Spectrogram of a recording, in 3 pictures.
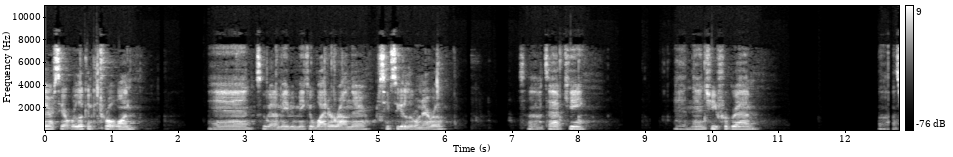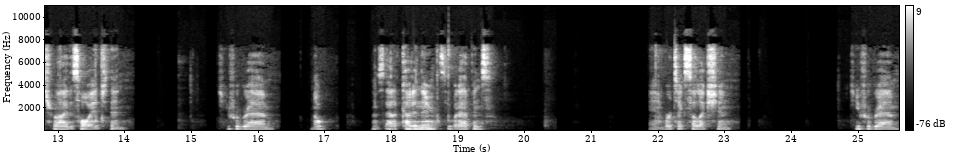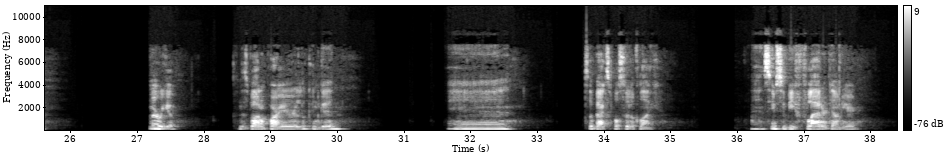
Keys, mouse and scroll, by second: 0.6 ctrl+KP_1, 3.3 middle click, 5.8 ctrl+KP_1, 7.4 Tab, 8.6 click, 9.6 g, 12.2 click, 13.6 click, 15.1 g, 17.8 ctrl+r, 24.6 g, 30.1 Tab, 37.2-38.4 shift+middle drag.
